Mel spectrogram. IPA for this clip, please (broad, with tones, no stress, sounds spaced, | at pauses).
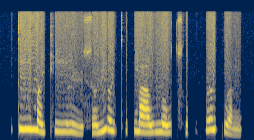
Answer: t̪ iː˥ m ɐ˨˧ j kʰ iː˧ l yː˨˩ s ɵ˨˥ ɥ j ɵ˨ ɥ kʷʰ ɪ˧ k̚ m aː˨˧ w n̪ o˨˥ w t͡sʰ ʊ˨˥ k̚ ʊ˥ k̚ l ɵ˥ ɥ kʷ ɐ˨˩ ŋ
